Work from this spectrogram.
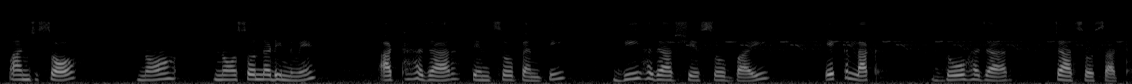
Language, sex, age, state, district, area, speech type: Punjabi, female, 30-45, Punjab, Shaheed Bhagat Singh Nagar, urban, spontaneous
